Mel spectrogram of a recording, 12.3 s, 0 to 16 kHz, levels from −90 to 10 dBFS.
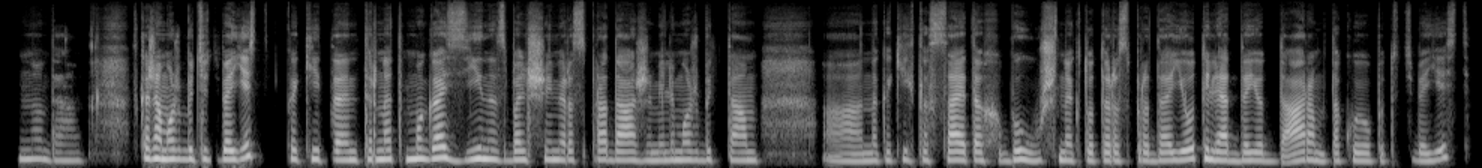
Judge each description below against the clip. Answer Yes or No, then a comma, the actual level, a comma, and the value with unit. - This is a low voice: No, medium, 185 Hz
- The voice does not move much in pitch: Yes, narrow, 2.3 semitones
